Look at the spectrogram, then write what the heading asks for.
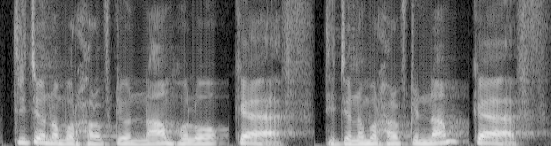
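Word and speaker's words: ك: আবার বলুন ক্যাফ। কাফের মাখরাজ আমরা স্ক্রিনে দেখতে পাচ্ছি। কাফের মাখরাজ হলো জিহ্বার গোড়া থেকে একটু আগে বাড়িয়ে তার বরাবর উপরে তালের সঙ্গে লাগিয়ে উচ্চারিত হয়।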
